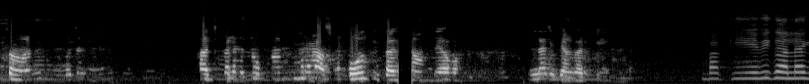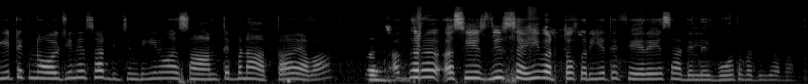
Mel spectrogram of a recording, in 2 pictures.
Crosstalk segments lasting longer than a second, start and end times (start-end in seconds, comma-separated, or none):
none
